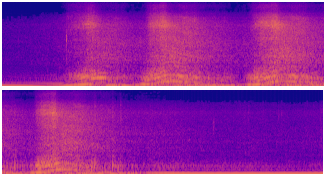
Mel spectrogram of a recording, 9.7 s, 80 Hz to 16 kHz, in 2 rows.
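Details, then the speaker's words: 1993 Nissan 300ZX with Stillen headers and Billy Boat exhaust, no smoke on startup; steady idle then four quick throttle blips rising and falling cleanly, crisp deep exhaust note, normal revving. "great sound with the Stillen headers with the Billy Boat exhaust on there. It sounds like a little Ferrari 308 GTS, but you be the judge of that."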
